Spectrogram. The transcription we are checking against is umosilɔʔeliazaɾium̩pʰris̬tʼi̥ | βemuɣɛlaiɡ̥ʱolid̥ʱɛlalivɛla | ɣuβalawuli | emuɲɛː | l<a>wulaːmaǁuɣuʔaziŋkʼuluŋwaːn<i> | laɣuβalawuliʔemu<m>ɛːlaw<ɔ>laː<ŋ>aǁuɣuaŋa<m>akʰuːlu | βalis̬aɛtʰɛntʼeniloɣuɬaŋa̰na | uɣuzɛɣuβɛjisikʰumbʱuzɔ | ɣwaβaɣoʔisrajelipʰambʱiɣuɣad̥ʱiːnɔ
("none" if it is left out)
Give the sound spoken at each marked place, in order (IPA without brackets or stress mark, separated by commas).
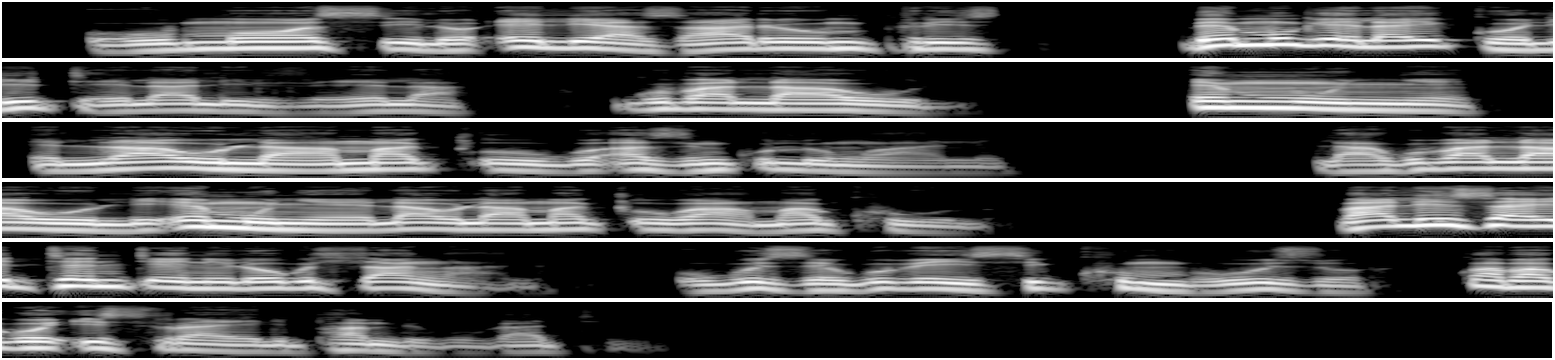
a, ɛ, ɲ, u, m, m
